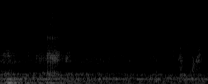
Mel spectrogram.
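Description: Near silence: quiet room tone, with one faint, short sip from a coffee mug about half a second in.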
